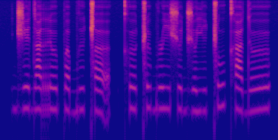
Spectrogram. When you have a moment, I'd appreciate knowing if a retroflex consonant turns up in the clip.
no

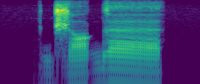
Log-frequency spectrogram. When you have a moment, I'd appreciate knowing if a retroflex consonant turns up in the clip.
no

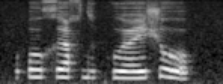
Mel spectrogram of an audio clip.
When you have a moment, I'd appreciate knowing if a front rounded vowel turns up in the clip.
yes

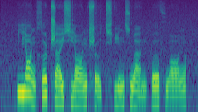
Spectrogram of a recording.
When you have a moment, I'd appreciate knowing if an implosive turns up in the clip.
no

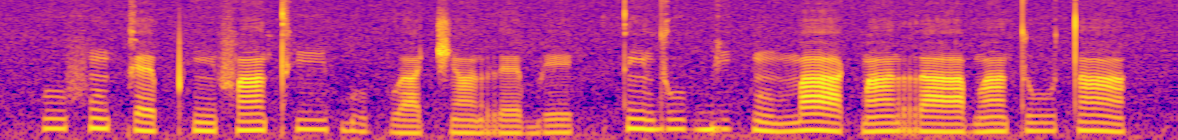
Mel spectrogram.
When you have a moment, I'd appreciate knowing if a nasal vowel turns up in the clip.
yes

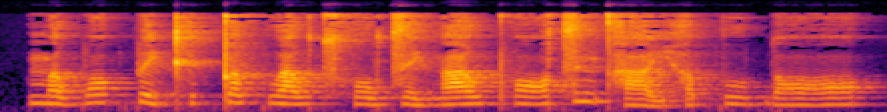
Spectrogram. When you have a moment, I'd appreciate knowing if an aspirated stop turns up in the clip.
yes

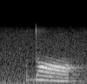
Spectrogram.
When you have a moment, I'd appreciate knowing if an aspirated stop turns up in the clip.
no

